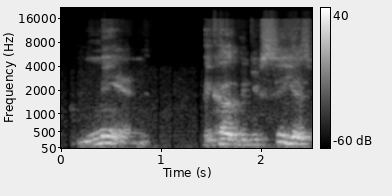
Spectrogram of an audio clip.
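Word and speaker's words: Min: called the pose of men men is spelled m-i-n this is a pose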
